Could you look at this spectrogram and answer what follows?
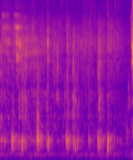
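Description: Dirty rice being stirred and mixed with fresh chopped parsley and green onions, a spoon scraping and clinking against the pot in a steady, close rhythm of soft knocks, with no talking.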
